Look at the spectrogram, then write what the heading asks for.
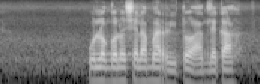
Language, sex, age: Tsonga, male, 18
